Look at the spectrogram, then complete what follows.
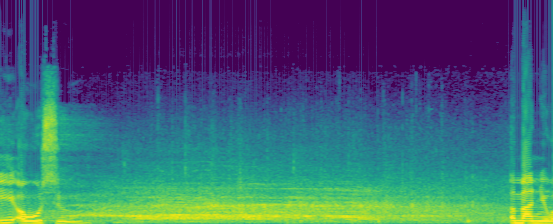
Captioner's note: audience cheering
